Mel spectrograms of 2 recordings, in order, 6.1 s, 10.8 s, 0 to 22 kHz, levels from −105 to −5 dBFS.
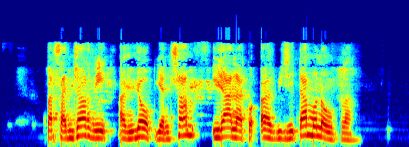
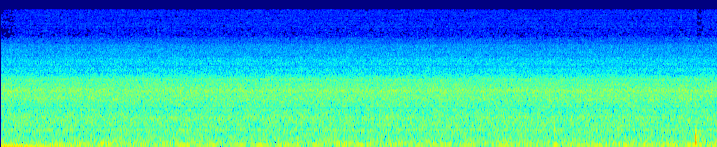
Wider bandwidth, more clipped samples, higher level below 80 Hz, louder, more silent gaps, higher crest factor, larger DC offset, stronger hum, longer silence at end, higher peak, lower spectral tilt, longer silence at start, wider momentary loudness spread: second, 7.8 kHz vs 17.5 kHz; neither; about the same, -52 dBFS vs -50 dBFS; first, -13 LUFS vs -42 LUFS; neither; second, 14 dB vs 20 dB; neither; neither; first, 0.8 s vs 0 s; first, 0 dBFS vs -22 dBFS; about the same, -5 dB/octave vs -4 dB/octave; first, 0.7 s vs 0 s; first, 7 LU vs 0 LU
